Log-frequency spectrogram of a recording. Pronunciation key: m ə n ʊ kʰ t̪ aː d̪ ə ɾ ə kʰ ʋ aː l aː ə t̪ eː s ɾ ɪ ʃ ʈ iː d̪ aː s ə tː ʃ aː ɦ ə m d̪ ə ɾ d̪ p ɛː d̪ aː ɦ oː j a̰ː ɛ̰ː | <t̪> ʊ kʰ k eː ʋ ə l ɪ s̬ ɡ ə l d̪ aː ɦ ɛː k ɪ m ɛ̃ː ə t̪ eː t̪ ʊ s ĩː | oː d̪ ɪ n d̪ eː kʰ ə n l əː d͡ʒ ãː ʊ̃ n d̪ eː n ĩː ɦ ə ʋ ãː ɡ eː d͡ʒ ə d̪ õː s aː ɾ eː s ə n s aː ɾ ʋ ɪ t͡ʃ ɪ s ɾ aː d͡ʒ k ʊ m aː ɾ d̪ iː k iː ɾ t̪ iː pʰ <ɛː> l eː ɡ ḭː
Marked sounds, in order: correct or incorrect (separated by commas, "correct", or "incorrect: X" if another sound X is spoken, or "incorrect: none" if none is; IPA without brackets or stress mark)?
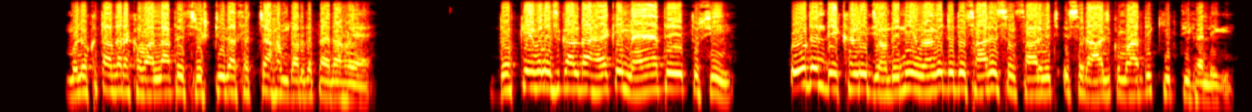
incorrect: d̪, correct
